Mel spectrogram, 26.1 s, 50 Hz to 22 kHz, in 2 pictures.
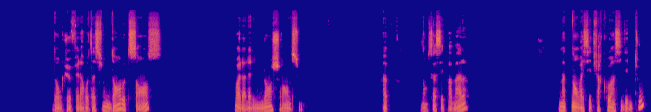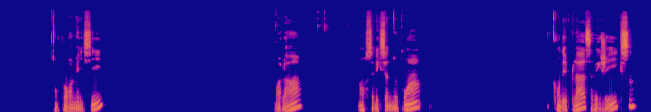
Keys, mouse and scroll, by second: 7.4 ctrl+click, 12.2 g, 18.5 click, 19.5 right click, 20.1 shift+right click, 21.2 g, 23.1 x.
